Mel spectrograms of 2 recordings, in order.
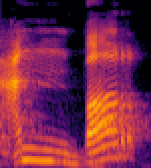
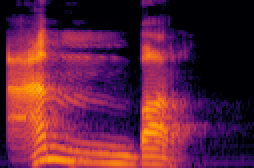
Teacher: je prononce mime au lieu de nun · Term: le qalb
